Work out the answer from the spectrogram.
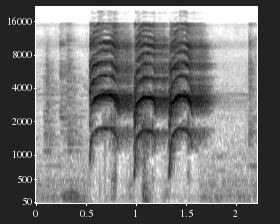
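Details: Three strident, rasping screeches in quick succession from an Indian ringneck parakeet, each arched and harmonic-rich, preceded by faint soft squeaks and low background murmur.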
